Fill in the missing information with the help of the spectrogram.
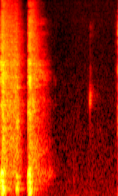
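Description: Two quick, loose coughs from an adult man with a cold, followed by near silence.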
